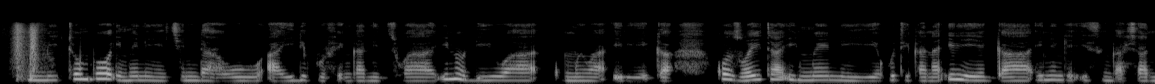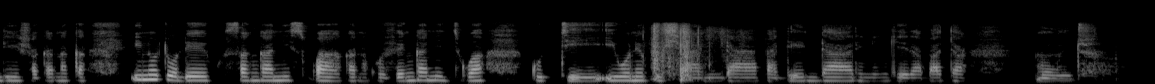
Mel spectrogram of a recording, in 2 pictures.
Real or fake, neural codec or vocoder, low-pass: real; none; 7.2 kHz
